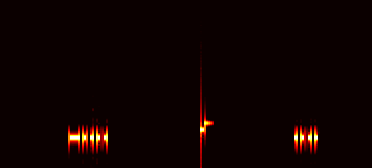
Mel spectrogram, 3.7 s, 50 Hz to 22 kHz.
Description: Morse code, heard as a keyed tone, about 36 wpm, 700 Hz. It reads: 6 H
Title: Single Letter-Number Alt 35wpm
